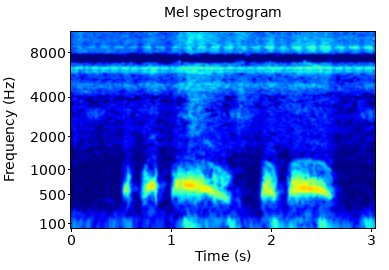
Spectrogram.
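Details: Spotted dove used as a caged lure for catching wild doves, calling two short coos then a long descending mellow note, followed by another short coo and a long falling coo.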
